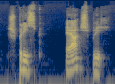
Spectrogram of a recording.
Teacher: we have our E becoming an I there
